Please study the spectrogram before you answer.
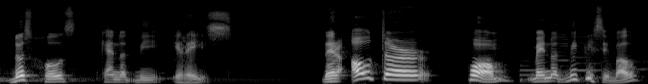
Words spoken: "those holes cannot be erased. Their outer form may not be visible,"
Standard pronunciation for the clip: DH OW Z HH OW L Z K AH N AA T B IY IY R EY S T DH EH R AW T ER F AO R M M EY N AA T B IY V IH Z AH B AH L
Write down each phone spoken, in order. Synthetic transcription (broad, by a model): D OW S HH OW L S K AH N AA T B IY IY R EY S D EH R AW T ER P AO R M M EY N AA T B IY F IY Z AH B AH L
